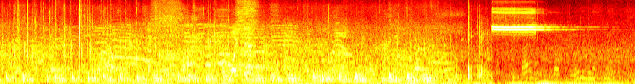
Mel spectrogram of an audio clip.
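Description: Crowd voices and scattered claps and shouts, then about eight seconds in a referee's pea whistle blows one sharp blast, the loudest sound here, signalling the start of a minute's silence.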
